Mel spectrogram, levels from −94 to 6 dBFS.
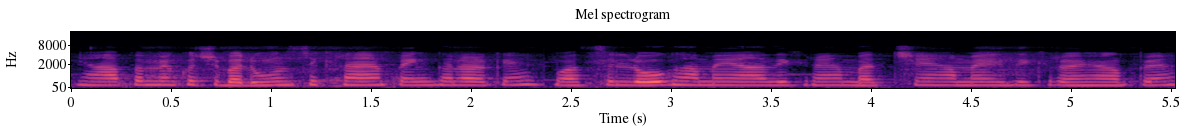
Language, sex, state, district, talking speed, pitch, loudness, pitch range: Hindi, female, Bihar, Begusarai, 295 wpm, 240 Hz, -36 LUFS, 230-250 Hz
